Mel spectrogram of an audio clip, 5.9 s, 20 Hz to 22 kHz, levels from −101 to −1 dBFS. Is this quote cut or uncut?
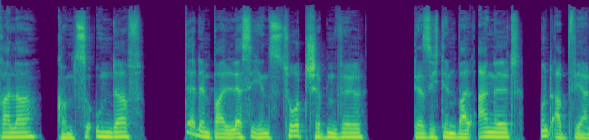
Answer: cut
